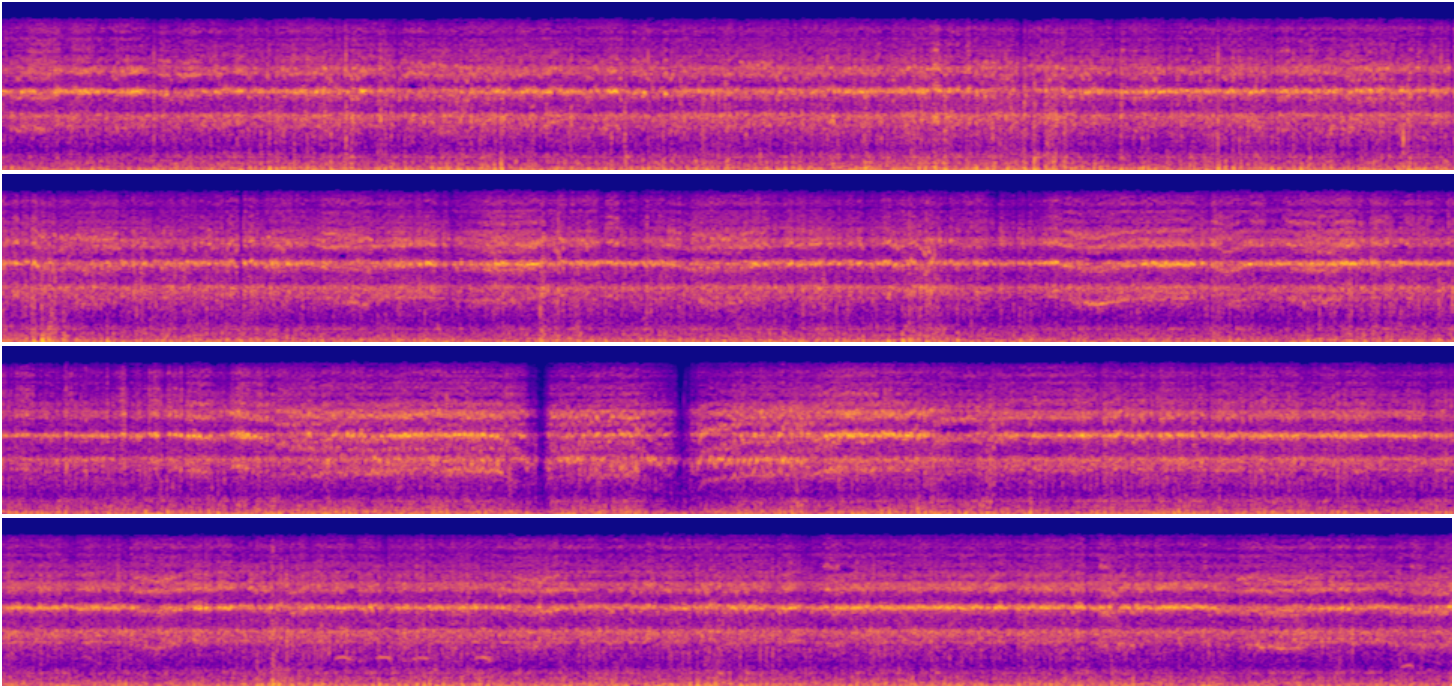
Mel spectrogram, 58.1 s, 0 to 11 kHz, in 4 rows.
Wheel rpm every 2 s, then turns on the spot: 230, 230, 230, 220, 230, 220, 220, 220, 230, 220, 230, 220, 230, 220, 230, 230, 200, 140, 160, 220, 230, 240, 230, 230, 230, 230, 230, 230, 220.
none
